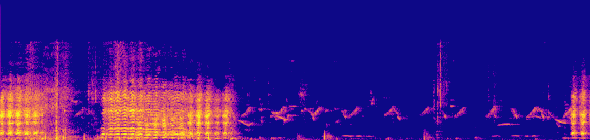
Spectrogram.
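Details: Goat on a farm giving long quavering bleats, one brief and one drawn out over nearly two seconds, followed by quieter high chirping sounds in the background and a final bleat starting at the end.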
